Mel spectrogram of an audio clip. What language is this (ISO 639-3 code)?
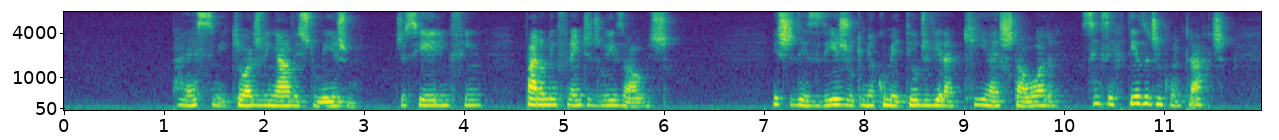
por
